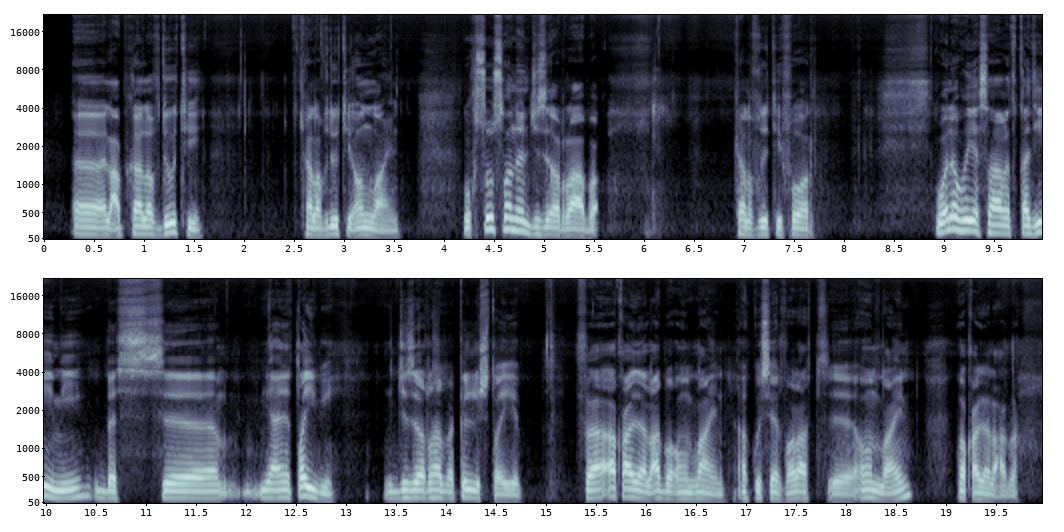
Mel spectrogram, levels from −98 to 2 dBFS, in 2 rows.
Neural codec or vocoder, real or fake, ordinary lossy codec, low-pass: none; real; none; none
